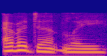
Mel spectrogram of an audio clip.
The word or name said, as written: evidently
